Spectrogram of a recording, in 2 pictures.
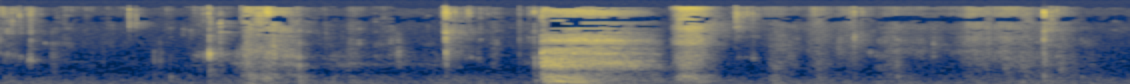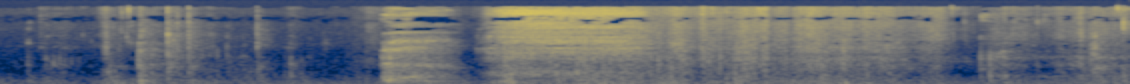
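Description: Close-miked wet chewing and mouth sounds of a person eating saucy chicken adobo by hand, with a few short louder smacks and a hissing sound lasting about a second near eight seconds in.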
